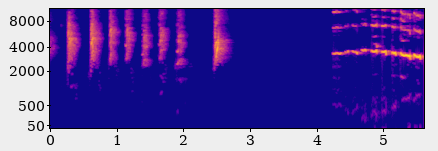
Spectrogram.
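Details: A female ultramarine grosbeak gives a call said to excite males: about eight sharp, high chips over two seconds, then after a pause a high, steady, pulsing whistle.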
